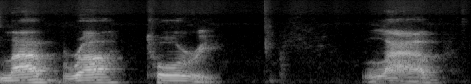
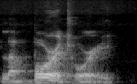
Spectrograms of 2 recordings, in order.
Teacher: We do not say the first O. That is a case of elision. So it's laboratory.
